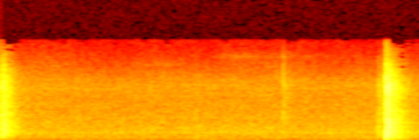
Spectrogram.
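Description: A single sharp slap near the end, from a swung arm striking against the body, over quiet room tone.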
